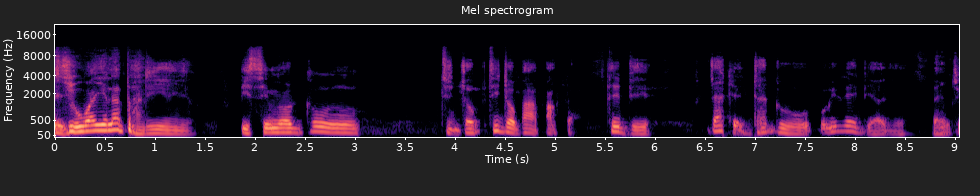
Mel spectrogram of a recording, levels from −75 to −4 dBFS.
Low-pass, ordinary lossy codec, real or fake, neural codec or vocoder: 10.8 kHz; none; fake; codec, 24 kHz, 1 kbps, SNAC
